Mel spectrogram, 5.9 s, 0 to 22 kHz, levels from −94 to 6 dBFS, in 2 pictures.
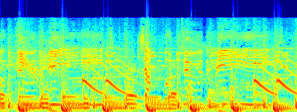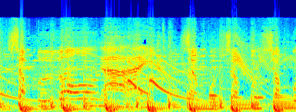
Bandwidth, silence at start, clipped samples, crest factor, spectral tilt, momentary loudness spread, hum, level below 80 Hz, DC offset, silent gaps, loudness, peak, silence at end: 12 kHz; 0 s; 0.6%; 10 dB; -5 dB/octave; 3 LU; none; -20 dBFS; under 0.1%; none; -11 LUFS; 0 dBFS; 0 s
